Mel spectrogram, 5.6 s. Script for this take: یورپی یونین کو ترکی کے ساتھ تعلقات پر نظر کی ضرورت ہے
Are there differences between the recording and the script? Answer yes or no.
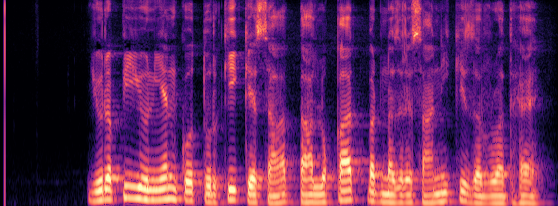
yes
